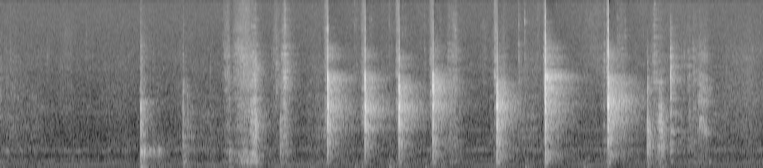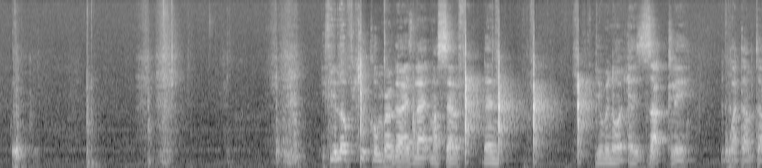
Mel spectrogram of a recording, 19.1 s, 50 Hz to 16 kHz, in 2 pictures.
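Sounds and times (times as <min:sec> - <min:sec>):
knife chopping on wooden board: 0:01.8 - 0:08.4, 0:12.9 - 0:13.3, 0:13.9 - 0:17.0.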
